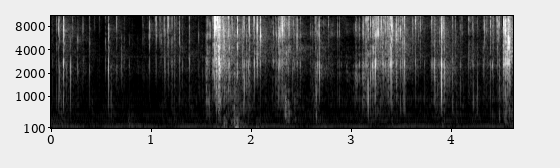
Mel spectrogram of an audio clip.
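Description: Plastic wrapping of a small AliExpress parcel crinkles and crunches as it is torn open up close, in busy irregular bursts with a louder crush near the middle and no talking.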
